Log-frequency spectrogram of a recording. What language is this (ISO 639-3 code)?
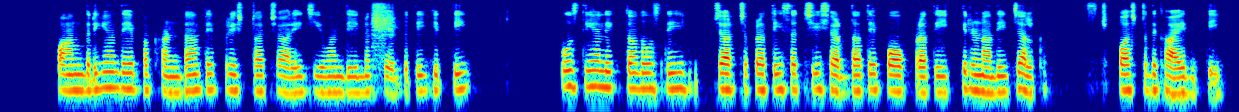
pan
